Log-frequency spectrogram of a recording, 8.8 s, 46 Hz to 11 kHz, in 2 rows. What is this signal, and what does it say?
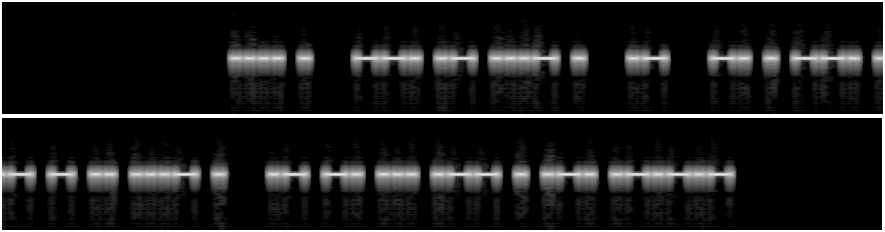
Morse code, heard as a keyed tone, about 34 wpm, 690 Hz. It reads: HE GAVE A NEGATIVE ANSWER.
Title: Sentences from Top 1000 Words - Review Part 6 - 35wpm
